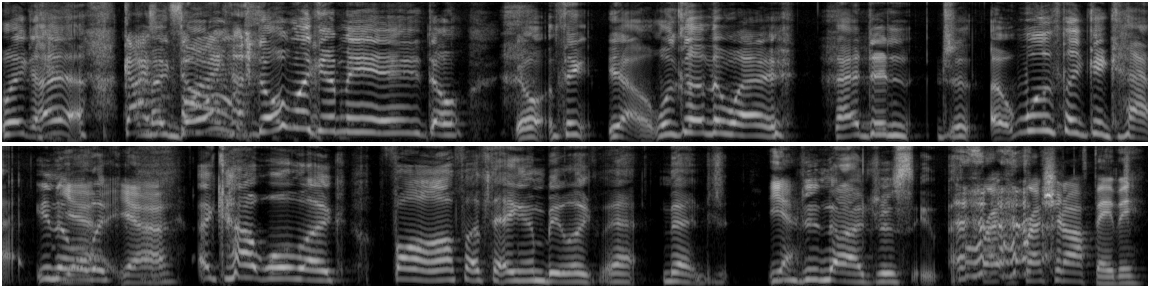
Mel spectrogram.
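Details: Adult woman with cerebral palsy, which she says mostly affects her speech and makes talking harder, and also affects fine motor skills and her walking a little; she uses no mobility aid. Finding: dysarthria due to cerebral palsy.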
